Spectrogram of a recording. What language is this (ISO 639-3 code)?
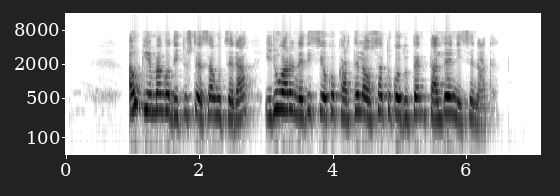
eus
